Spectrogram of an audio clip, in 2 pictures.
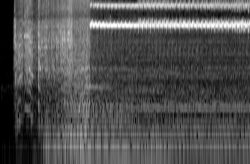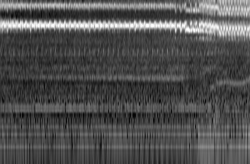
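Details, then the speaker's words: Subaru Legacy that had overheated and boiled over, first start after replacing the water pump, timing belt and head gasket and refilling the radiator: a loud, steady, high squeal over the idle from the alternator, probably a slipping belt. "Генератор шиқылдап тұр."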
